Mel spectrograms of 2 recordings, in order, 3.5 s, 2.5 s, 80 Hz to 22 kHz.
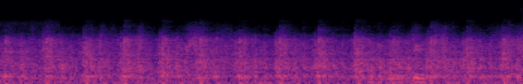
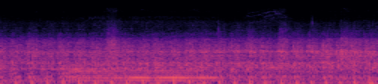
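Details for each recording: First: Kawasaki Bajaj Rouser LS135 idling before repair: fast, loose metallic rattle about two per second over the single-cylinder beat; weak cam chain tensioner spring push, fixed using parts from an old tensioner. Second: Kawasaki Bajaj Rouser LS135 idling after cam chain tensioner repair (cover refitted, 8mm bolt): even single-cylinder idle, soft putter, no chain rattle; running normally.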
